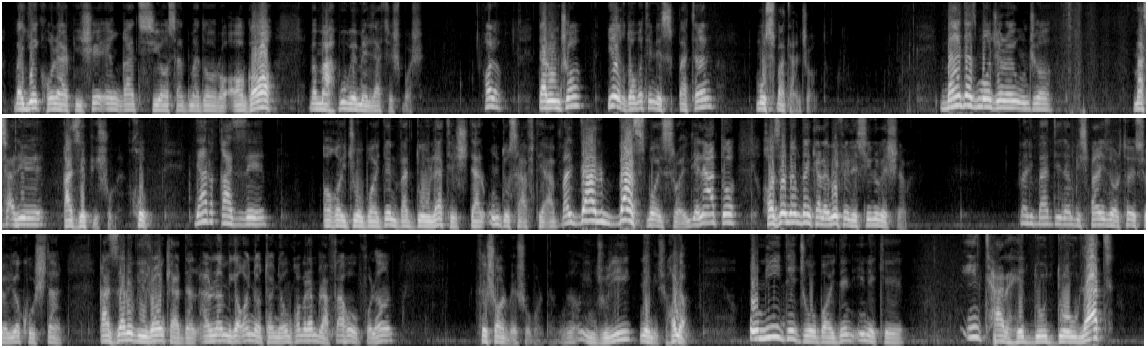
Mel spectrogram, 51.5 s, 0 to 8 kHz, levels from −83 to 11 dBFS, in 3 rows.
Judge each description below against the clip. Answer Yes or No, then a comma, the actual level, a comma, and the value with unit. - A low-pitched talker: No, medium, 145 Hz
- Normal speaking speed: No, slow, 105 wpm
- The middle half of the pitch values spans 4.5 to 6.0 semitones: Yes, average, 4.9 semitones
